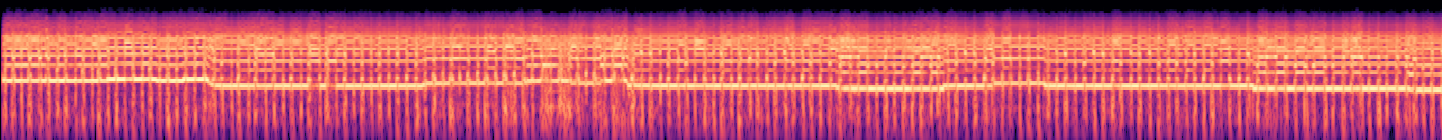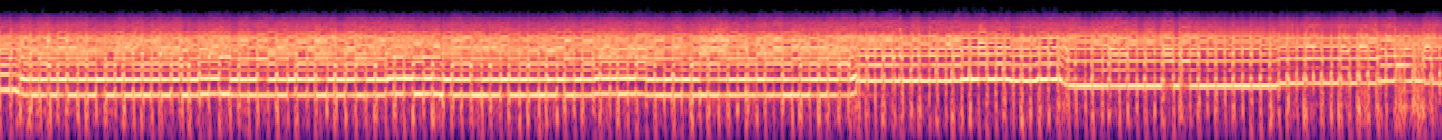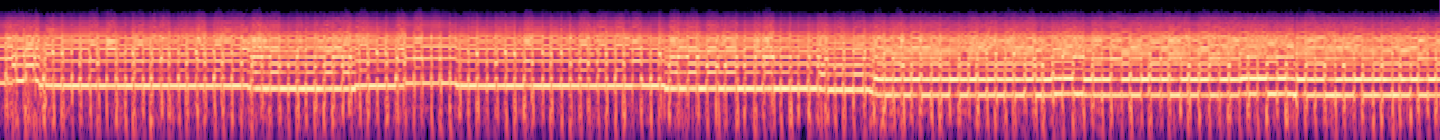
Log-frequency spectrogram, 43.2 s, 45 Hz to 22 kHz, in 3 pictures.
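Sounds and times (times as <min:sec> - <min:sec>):
rock lead: 0:00.0 - 0:43.2.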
